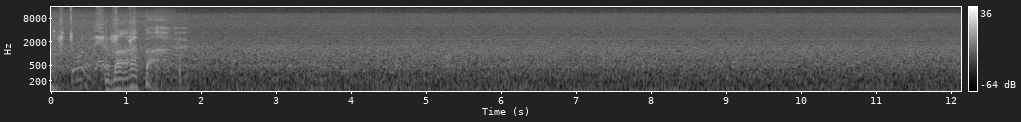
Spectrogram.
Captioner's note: radio chatter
